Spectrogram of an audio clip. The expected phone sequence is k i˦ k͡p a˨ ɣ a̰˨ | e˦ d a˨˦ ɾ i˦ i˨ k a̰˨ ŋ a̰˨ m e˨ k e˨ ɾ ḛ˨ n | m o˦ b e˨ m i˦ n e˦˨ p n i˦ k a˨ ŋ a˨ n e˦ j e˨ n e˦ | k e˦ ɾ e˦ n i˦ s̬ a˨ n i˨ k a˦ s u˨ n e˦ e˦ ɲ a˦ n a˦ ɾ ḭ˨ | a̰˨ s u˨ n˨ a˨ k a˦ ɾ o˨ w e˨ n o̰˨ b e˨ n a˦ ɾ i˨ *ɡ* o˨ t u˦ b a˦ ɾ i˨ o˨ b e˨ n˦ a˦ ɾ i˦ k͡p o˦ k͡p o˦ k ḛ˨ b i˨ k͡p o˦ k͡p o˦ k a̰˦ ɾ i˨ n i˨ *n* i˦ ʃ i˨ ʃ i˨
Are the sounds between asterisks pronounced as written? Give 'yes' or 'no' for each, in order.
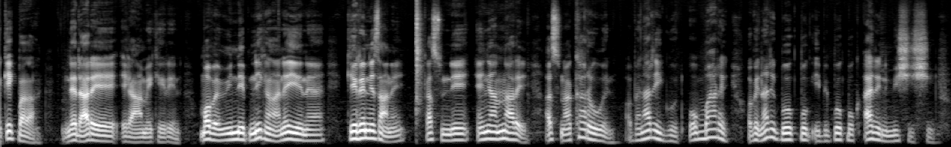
yes, no

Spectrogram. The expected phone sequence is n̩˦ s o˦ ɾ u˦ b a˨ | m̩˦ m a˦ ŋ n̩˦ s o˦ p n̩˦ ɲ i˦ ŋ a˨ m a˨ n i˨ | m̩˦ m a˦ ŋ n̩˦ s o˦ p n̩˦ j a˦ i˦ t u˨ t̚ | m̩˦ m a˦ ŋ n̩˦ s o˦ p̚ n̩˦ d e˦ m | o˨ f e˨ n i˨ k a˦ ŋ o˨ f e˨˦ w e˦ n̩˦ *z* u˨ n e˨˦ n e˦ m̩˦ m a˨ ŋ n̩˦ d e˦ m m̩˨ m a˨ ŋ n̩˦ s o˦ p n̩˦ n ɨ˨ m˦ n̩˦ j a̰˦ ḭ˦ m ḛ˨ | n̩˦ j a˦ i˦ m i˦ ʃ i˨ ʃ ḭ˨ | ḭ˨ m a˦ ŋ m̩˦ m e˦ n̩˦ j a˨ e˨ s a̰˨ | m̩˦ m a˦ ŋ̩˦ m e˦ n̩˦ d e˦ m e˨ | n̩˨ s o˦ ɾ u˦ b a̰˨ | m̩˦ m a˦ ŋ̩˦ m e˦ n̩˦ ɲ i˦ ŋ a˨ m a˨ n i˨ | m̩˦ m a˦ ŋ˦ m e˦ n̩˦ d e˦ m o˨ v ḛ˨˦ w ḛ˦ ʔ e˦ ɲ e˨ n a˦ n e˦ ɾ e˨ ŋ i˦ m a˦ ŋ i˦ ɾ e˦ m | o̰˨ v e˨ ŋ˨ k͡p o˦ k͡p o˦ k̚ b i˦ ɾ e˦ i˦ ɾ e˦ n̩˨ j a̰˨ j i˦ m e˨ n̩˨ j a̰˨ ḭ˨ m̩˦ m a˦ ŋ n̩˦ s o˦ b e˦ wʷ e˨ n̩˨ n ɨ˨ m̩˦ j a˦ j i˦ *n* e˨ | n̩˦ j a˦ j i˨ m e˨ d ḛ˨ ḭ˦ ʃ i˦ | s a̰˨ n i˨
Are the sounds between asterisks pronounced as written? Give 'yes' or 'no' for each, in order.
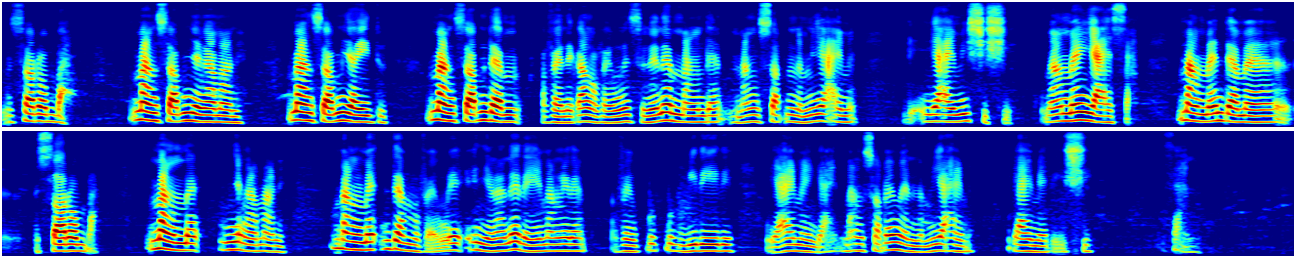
no, no

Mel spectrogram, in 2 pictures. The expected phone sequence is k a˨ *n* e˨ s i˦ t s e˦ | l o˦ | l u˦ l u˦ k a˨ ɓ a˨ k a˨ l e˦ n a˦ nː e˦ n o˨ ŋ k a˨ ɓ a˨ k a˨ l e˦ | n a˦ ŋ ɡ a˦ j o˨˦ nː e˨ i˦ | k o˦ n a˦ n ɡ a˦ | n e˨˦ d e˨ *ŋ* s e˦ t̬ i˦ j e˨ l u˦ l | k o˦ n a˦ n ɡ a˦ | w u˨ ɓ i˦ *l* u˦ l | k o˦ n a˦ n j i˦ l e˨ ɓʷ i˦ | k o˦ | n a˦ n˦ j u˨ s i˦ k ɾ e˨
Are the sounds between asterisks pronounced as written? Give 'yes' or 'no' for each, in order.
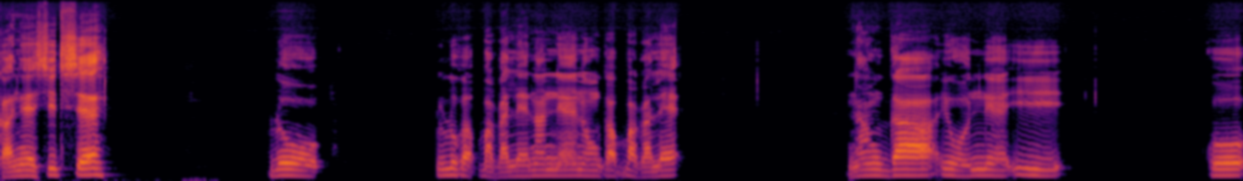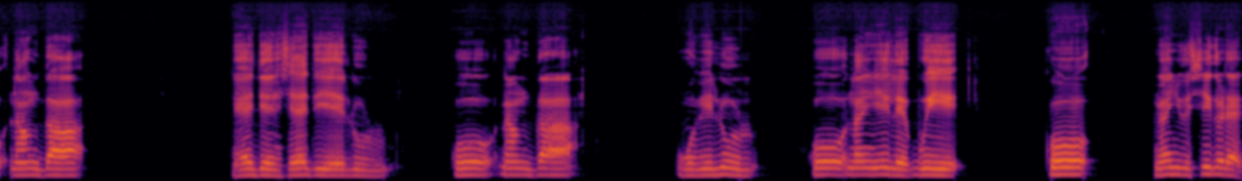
yes, no, yes

